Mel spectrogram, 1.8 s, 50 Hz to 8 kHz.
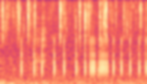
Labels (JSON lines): {"label": "biophony, knock croak", "recorder": "SoundTrap 300"}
